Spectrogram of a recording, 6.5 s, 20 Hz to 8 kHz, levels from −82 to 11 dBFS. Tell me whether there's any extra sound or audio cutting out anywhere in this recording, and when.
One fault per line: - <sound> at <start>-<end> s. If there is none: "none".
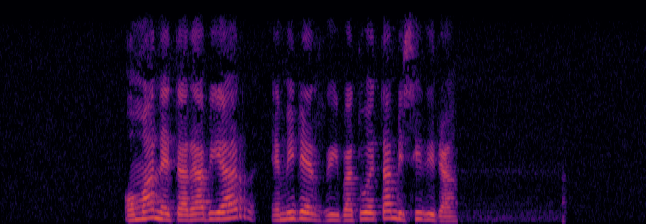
none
